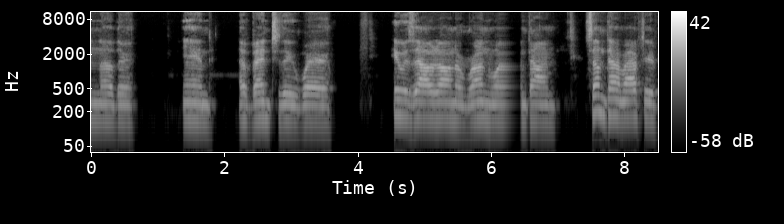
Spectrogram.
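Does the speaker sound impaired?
Yes: ALS; unable to run, uses wheelchair-specific running chair pushed by friend Bobby; pushed in running events by Bobby, training 3-4 times weekly toward marathon in running chair.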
